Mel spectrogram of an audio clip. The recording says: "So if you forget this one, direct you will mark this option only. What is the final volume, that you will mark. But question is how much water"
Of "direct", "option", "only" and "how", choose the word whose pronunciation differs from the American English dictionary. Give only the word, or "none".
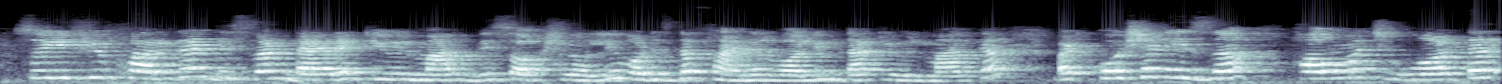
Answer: only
